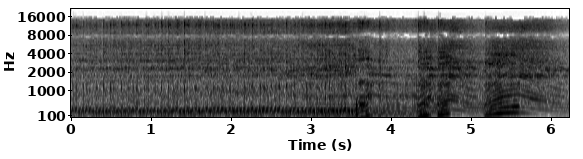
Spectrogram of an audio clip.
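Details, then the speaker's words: Husqvarna 268 chainsaw on first run after complete rebuild: smooth steady idle, then three clean throttle blips rising and falling crisply with no bogging; normal running. "Boy, does that sound nice."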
